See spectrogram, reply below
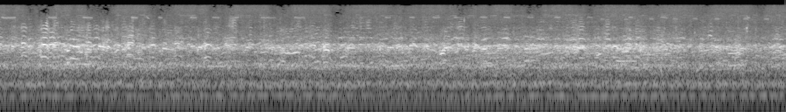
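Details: Many Canada geese calling while feeding as a flock in Maryland, a busy, even chorus of honks and clucks that never stops, with crickets and grasshoppers faintly behind.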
